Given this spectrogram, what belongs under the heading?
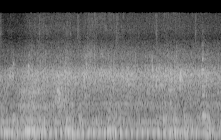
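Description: Water pours steadily into a cooking pan of chicken and potato curry, a continuous rushing, gurgling wash that stays at an even level throughout.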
